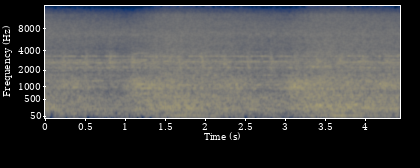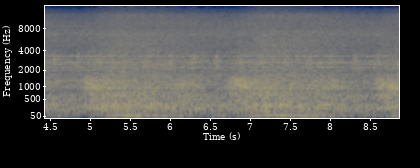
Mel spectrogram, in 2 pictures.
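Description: A rowing machine's flywheel whooshes in a steady rhythm with each stroke.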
